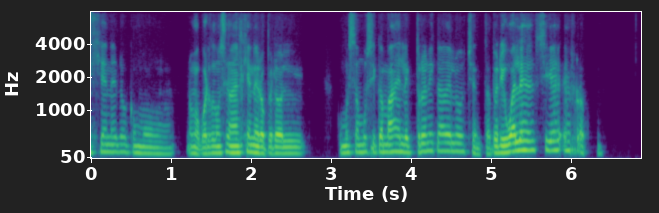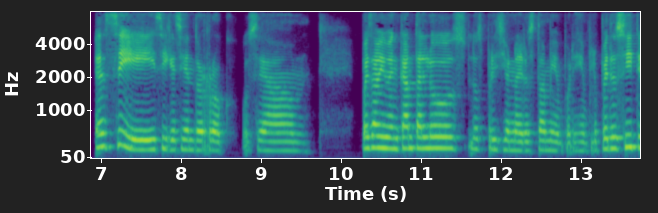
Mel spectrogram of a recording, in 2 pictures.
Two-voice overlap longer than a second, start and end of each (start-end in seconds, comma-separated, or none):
none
